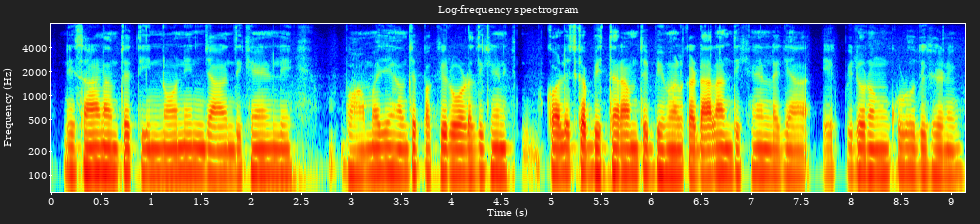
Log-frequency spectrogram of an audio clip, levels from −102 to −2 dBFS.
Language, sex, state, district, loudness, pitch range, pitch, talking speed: Hindi, male, Uttarakhand, Tehri Garhwal, -19 LUFS, 105-110 Hz, 110 Hz, 210 wpm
